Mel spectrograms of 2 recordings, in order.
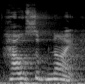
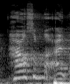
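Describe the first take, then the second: First: Said in the usual way. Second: Higher, loud outburst; exasperated exclamation. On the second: Real, not acted. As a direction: blurt the title out in exasperation. Exasperated repeat of hated series title.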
